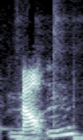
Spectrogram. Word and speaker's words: mountain: In the examples that you gave, mountain and Atlanta, we don't pronounce the T at all. So when it comes after an N, we almost just drop the T completely.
